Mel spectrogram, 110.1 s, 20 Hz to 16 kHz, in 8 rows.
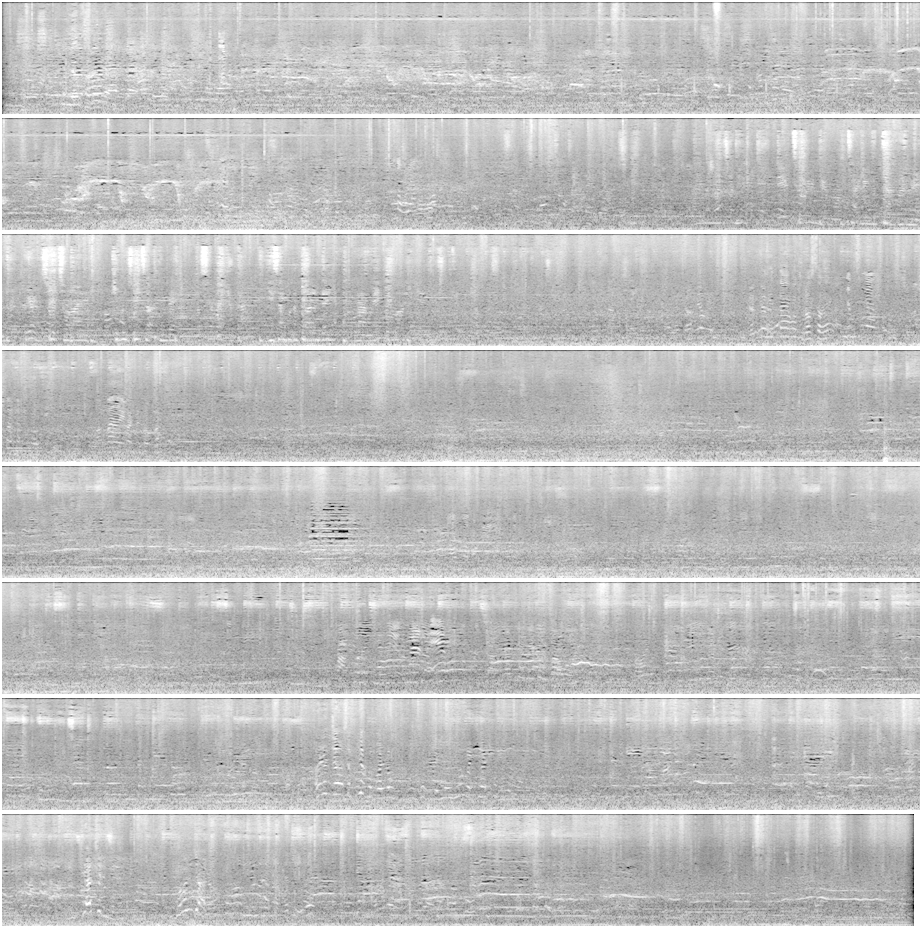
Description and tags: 0132 Street Miglore
Crowded street. Music in the street, people walking and talking. Traffic. Some wind noise.
20120121
korean, street, field-recording, seoul, voice, korea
